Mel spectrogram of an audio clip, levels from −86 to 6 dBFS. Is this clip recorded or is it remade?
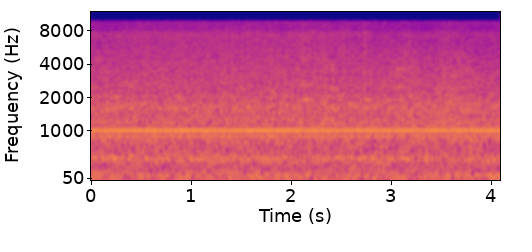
recorded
